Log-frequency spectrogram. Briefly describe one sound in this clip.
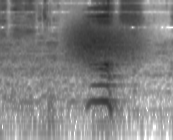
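A young man lets out a short vocal whoop close by.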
